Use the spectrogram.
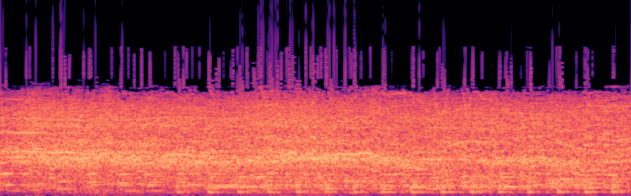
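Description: crowd cheering

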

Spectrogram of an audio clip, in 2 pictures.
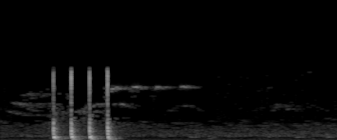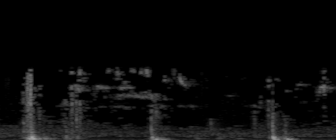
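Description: knocking on a door

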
